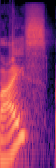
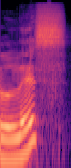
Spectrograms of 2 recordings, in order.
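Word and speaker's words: Lys: Lice or Liss? – Liss. – It's L-Y-S, Brian.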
